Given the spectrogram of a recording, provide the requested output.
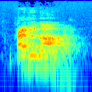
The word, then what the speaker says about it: Adonai: E-L-E-L-Y-O-N. El Elyon. The next one is Adonai. That's A-D-O-N-A-I.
